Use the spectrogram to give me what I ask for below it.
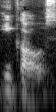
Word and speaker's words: Oikos: There's yogurt called Ecos, so Oikos. That's pronounced Ecos.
